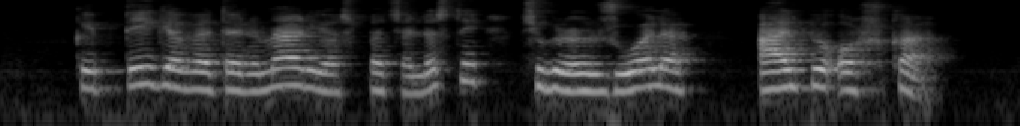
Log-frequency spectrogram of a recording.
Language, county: Lithuanian, Vilnius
